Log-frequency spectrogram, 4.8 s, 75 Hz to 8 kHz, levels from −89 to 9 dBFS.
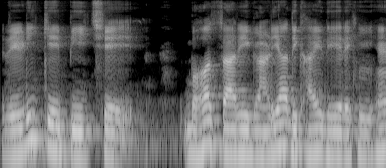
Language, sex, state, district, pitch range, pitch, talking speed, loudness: Hindi, male, Gujarat, Valsad, 105-115 Hz, 110 Hz, 125 wpm, -18 LUFS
